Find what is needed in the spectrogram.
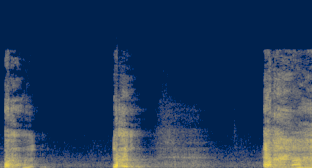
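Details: Three short, loose coughs from an adult man during a spoken sermon, the last drawn out like a throat clear; cough.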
